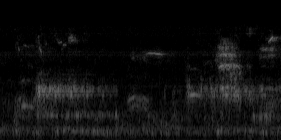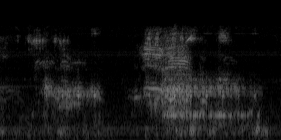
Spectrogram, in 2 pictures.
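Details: A numerous flock of greylag geese, winter visitors to Spain, returning to a lagoon in Doñana National Park's marshes at first light; repeated honking calls with clear harmonics, overlapping and ending in a loud cackling burst.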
